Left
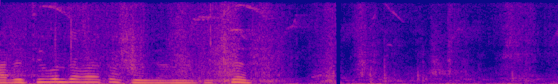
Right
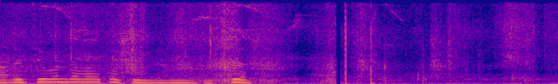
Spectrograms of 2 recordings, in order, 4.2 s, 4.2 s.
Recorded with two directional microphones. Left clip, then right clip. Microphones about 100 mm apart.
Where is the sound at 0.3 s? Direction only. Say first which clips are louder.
Right 4 dB; 35° left (ahead or behind).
